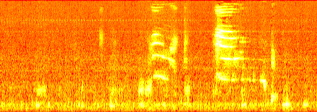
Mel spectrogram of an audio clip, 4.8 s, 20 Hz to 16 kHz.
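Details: Foster kittens at bedtime, from a litter of six born August 29th to a family pet: two high, harmonic meows close together midway, over soft rustling and faint clicks indoors.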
